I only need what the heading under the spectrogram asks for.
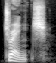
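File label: "drench", British English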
